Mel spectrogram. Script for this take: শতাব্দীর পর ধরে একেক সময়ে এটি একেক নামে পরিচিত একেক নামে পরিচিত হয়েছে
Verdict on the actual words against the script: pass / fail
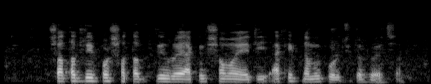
fail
